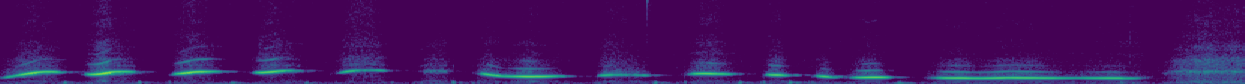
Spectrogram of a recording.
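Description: A person whistles a soft, lilting tune alone while working on cakes. The tune is a run of short notes that bend upward, then drops to a lower, longer held note near the end.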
